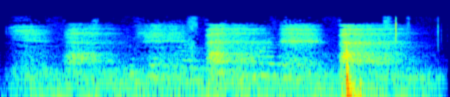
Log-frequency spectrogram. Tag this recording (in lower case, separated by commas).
respiratory sounds, breathing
